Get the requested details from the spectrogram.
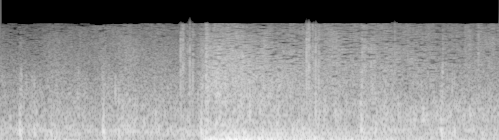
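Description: A heavy impact thuds loudly.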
